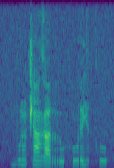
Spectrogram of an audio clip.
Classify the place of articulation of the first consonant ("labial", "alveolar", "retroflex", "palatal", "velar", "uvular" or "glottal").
labial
